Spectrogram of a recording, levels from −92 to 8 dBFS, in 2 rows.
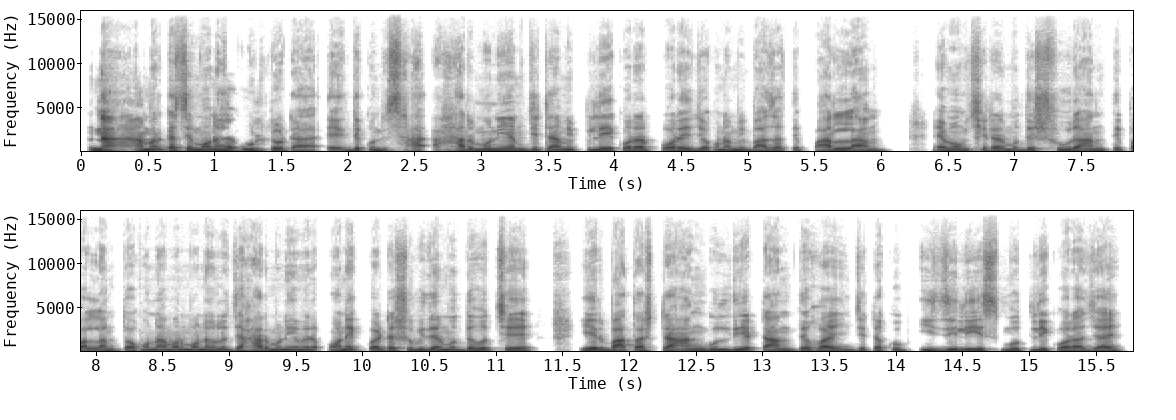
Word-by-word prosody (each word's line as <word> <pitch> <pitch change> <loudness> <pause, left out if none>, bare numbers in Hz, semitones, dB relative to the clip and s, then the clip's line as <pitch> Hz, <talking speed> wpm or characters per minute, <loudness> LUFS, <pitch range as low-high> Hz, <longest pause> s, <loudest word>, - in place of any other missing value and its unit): না, - - +10 0.2
আমার 155 +4 +4
কাছে 170 +2 +2
মনে 160 +1 +4
হয় 180 - +3
উল্টোটা। 145 - 0 0.2
এ - - 0
দেখুন 140 -3 0 0.2
সা - - -8 0.3
হারমোনিয়াম 170 +7 +2
যেটা 155 +1 -2
আমি 155 - +1
প্লে 140 +3 +2
করার 150 0 +2
পরে, 130 +1 +1
যখন 130 +2 -2
আমি 135 - +1
বাজাতে 115 +5 -2
পারলাম 120 -7 +2 0.5
এবং 120 +1 0
সেটার 125 -1 -1
মধ্যে 130 0 -2
সুর 140 -1 -1
আনতে 115 +4 -3
পারলাম, 110 -1 -1
তখন 135 +4 -1
আমার 145 +1 0
মনে 145 - +1
হলো 145 - 0
যে, 135 - +2
হারমোনিয়ামের 140 +4 +1 0.2
অনেক 155 +5 +2
কয়েকটা 155 0 0
সুবিধার 140 +1 +1
মধ্যে 140 +1 0
হচ্ছে, 145 -4 -1 0.6
এর 150 - +5
বাতাসটা 145 +7 +2
আঙ্গুল 125 +5 +1
দিয়ে 150 0 +4
টানতে 110 +5 +1
হয় 125 +2 +3
যেটা 120 +1 -2
খুব 145 - -3 0.2
ইজিলি, 150 +7 +2
স্মুথলি 130 +1 -1
করা 100 -1 +2
যায়। 100 - +2
140 Hz, 180 wpm, -23 LUFS, 125-150 Hz, 0.6 s, না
